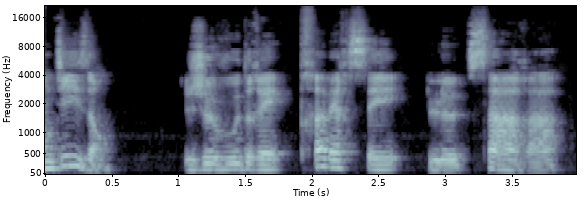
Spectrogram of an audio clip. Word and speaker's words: traverser: So here are the 8 words I mispronounced. So I should have said the second time traverser, dans, tout, Afrique, chameau, serait, génial, nul.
